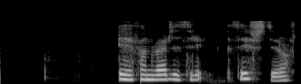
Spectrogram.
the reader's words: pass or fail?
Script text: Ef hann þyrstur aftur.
fail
